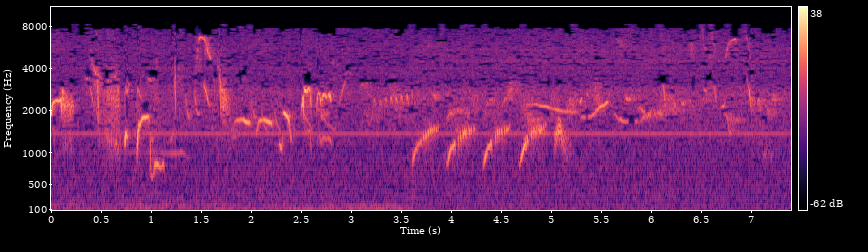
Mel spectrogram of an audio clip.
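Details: Long-tailed white-rumped shama song played as a lure for trapping the bird: rapid varied whistles and chirps, then a run of four downward-curving slurred notes, over a steady electronic hum.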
